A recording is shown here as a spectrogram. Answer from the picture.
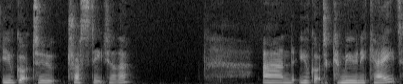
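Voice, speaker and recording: On a very clean recording with a silent background, a woman with a Yorkshire accent speaks at medium pitch in a dark, mellow tone. Her delivery is monotone and flat, fairly slow, with long, frequent pauses. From northern England, Yorkshire (Huddersfield). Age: 70s. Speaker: interviewee, married woman. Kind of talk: casual interview chat.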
